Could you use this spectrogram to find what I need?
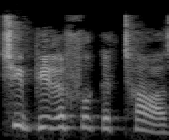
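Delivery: ordinary delivery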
